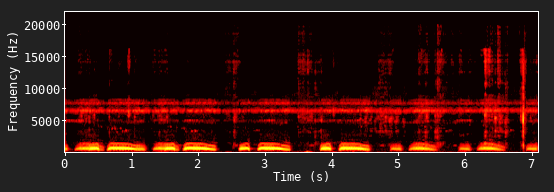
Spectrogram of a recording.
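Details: A spotted dove calls to its mate with a run of low, mellow coos, short notes alternating with longer drawn ones at an even pace, over a faint steady high-pitched hum.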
